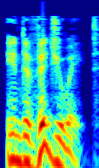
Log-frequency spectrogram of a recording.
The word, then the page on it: individuate: British English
